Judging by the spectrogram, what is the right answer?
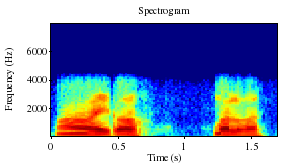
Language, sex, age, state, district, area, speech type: Odia, male, 18-30, Odisha, Bargarh, urban, conversation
